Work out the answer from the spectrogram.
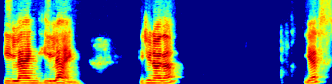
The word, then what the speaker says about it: ylang ylang: And it says, did you know that ylang ylang is pronounced ylang ylang? Did you know that? Yes, you knew that. Okay, good. No, okay. So the Y is pronounced as an E.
